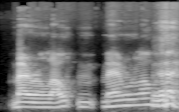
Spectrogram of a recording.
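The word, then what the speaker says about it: Merlin Röhl: Merlin Rohl, is that how you pronounce it? Merlin Rohl. Yeah.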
